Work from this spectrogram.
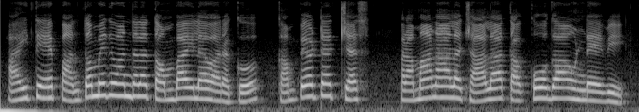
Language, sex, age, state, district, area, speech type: Telugu, female, 60+, Andhra Pradesh, Chittoor, urban, read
